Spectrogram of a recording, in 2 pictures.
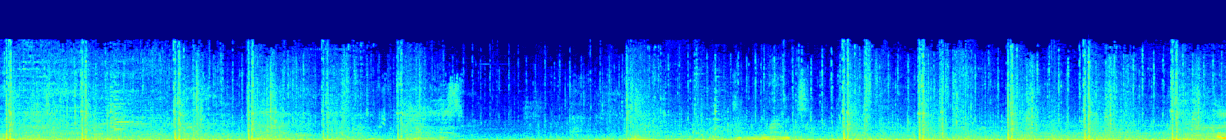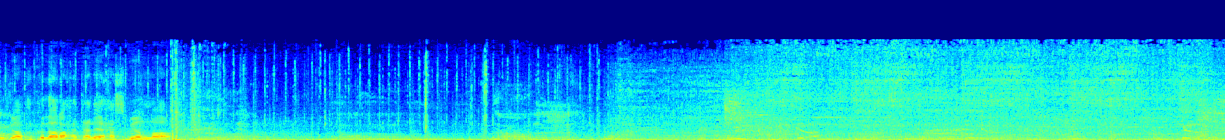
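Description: A chainsaw engine buzzes and revs.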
